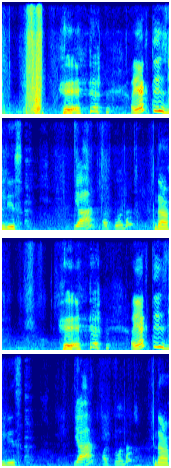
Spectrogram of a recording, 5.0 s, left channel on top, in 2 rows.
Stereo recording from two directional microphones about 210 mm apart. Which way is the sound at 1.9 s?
5° right (ahead or behind).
